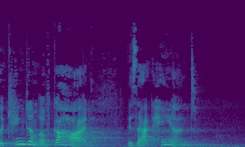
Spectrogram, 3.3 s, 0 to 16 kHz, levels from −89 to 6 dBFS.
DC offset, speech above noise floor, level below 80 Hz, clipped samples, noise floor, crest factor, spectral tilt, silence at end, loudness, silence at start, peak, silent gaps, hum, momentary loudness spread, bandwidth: under 0.1%; 23 dB; -74 dBFS; under 0.1%; -58 dBFS; 20 dB; -4 dB/octave; 0.2 s; -34 LUFS; 0 s; -14 dBFS; none; none; 17 LU; 13.5 kHz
